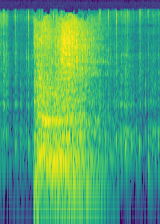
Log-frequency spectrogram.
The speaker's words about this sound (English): In front of me was the tiger's head trying to get into the room through the hole. The tiger made a very loud roar to frighten me.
